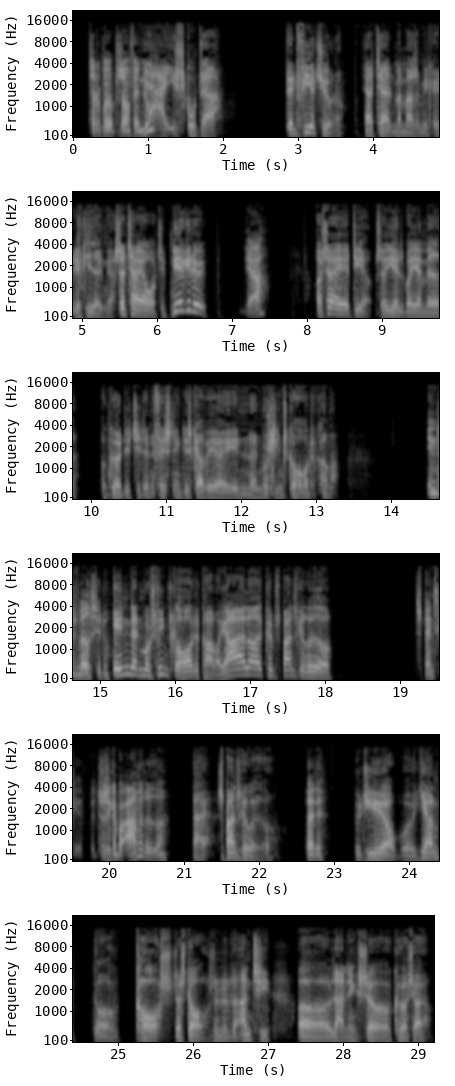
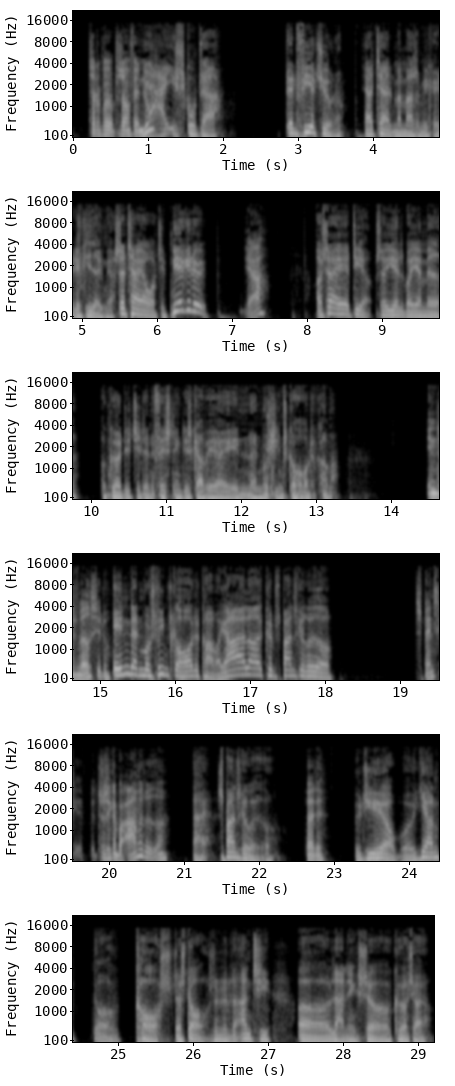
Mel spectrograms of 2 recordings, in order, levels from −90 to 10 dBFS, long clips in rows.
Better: second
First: thin; very; fading below 500 Hz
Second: none

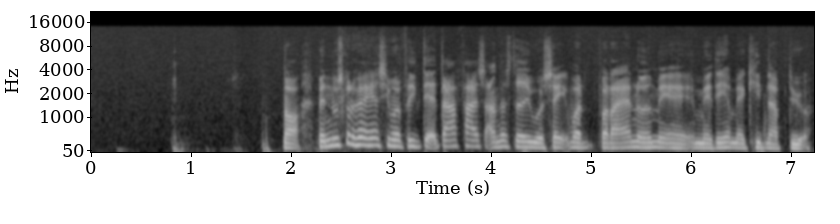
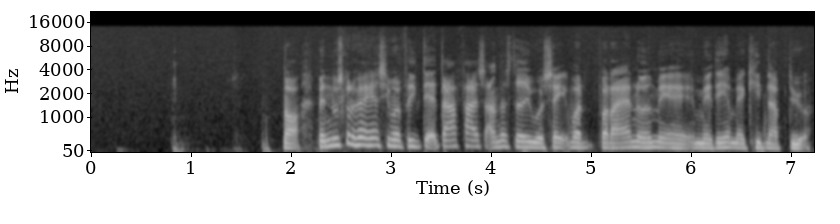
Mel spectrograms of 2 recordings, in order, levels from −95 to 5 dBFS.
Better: neither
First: hiss; faint; throughout; 25 dB below the speech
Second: hiss; faint; throughout; 25 dB below the speech

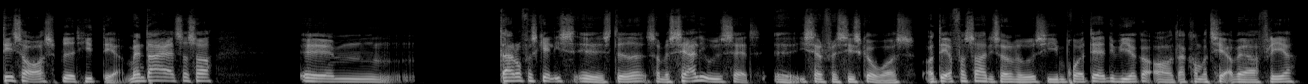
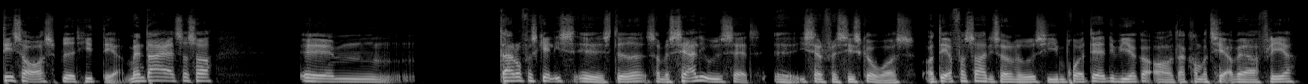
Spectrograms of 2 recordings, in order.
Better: neither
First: none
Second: none

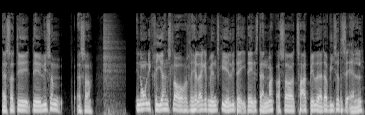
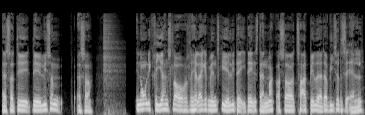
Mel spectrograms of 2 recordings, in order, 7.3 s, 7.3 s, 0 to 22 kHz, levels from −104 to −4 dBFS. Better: neither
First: keyboard typing; faint; at 2 s; peak 20 dB below the speech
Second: keyboard typing; faint; at 2 s; peak 20 dB below the speech

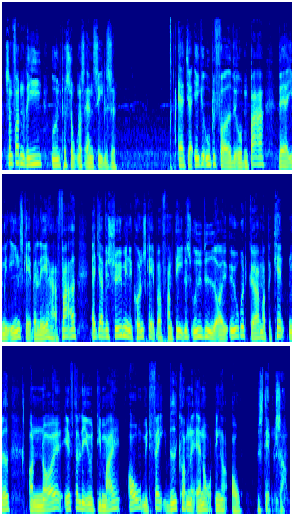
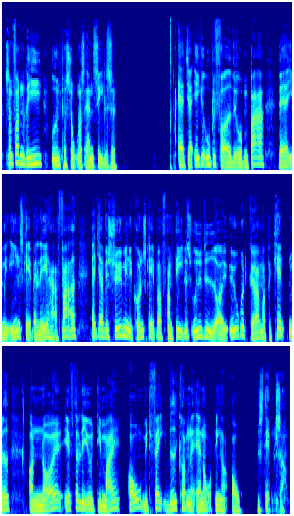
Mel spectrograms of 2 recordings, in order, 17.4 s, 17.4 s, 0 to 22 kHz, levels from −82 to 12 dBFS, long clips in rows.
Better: second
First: rain or running water; faint; throughout; 30 dB below the speech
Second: none

